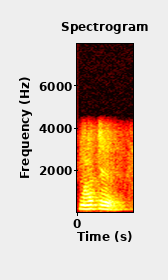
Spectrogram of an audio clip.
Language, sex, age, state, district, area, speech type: Nepali, female, 60+, West Bengal, Darjeeling, rural, conversation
